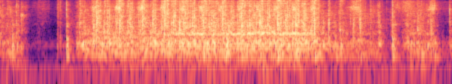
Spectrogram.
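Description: Sewing machine stitching through paper bookmarks with a long stitch length, a steady loud rapid whir held for several seconds close by, starting and stopping abruptly.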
